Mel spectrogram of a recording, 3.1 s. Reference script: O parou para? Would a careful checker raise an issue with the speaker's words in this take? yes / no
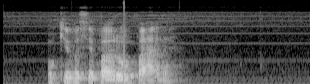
yes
